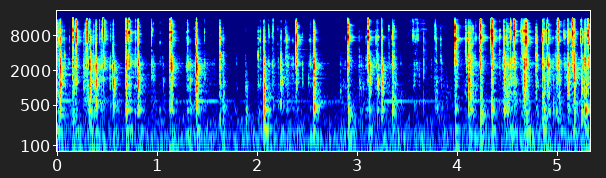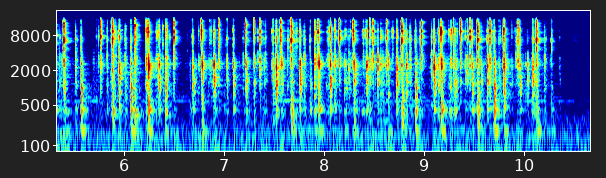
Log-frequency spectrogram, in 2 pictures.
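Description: Two hands type with their fingertips on a pink backlit, typewriter-style plastic mechanical keyboard with round metal-rimmed keycaps. Dense, rapid, bright clicks and clacks follow one another in an uneven rhythm for about ten seconds, with short pauses between bursts. Each keystroke stops almost instantly.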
